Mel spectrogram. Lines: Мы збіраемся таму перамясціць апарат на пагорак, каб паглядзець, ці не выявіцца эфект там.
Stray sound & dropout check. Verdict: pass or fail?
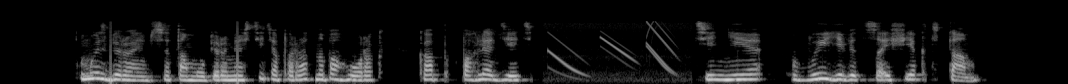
fail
